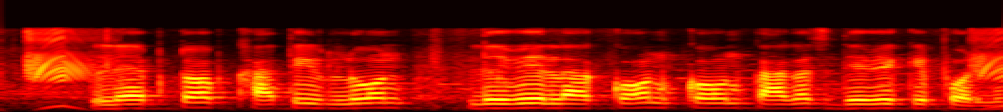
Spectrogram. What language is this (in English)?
Bhojpuri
